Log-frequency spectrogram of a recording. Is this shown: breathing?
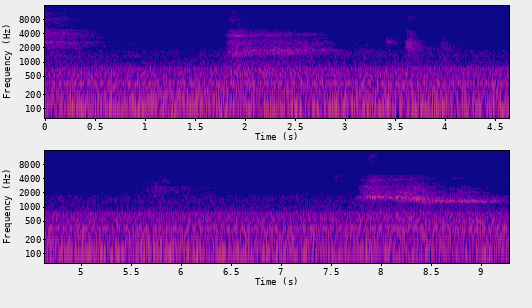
yes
